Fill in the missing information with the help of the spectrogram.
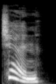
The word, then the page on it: churn: British English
